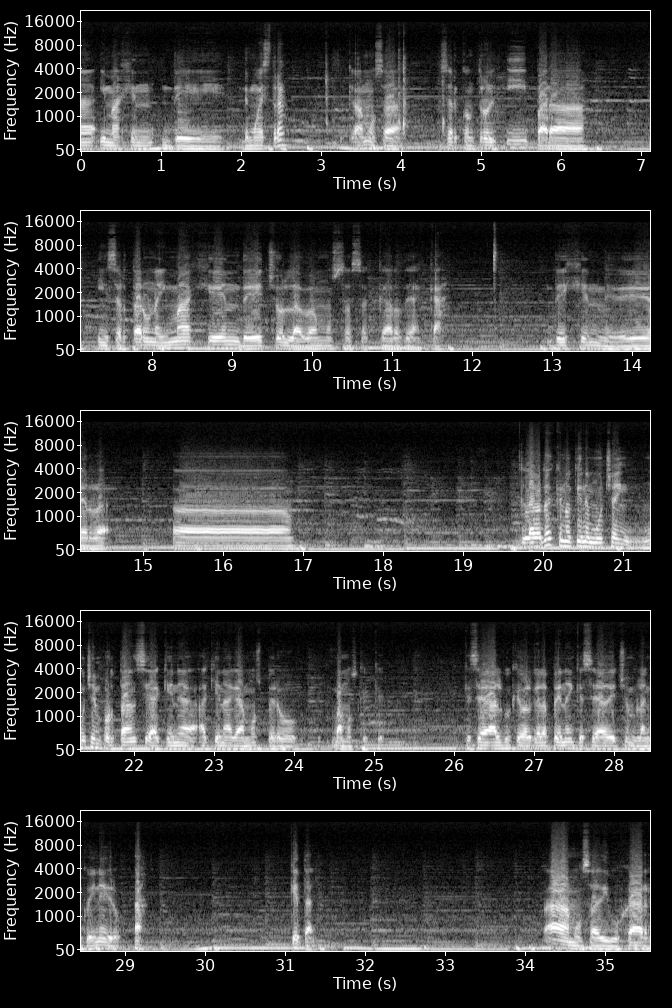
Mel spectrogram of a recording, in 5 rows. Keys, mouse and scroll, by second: 4.2 ctrl+i, 7.3 click, 10.9 click, 12.3-13.2 scroll down 1, 13.2-13.8 scroll down 1, 14.1-14.7 scroll down 1, 15.8-16.6 scroll down 1, 16.6 scroll up 1, 16.8-17.5 scroll down 1, 17.5 scroll up 1, 17.6-18.3 scroll down 1, 18.5-19.0 scroll down 1, 20.2-21.2 scroll down 1, 22.3-23.0 scroll down 1, 25.8-26.7 scroll down 1, 30.3 click, 31.8 click, 33.1 click, 33.9-35.5 drag.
